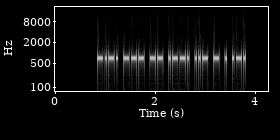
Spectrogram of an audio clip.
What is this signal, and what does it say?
Morse code, heard as a keyed tone, about 31 wpm, 690 Hz. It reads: COMPUTER
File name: Easy Words - Speed-Racing with Hints - 25wpm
